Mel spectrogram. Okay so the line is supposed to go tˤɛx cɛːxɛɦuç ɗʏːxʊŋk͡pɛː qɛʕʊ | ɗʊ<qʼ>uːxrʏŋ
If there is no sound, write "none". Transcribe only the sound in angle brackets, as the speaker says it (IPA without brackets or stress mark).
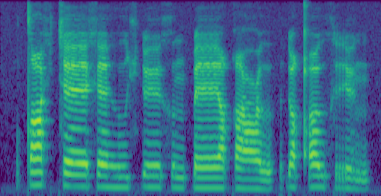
qʼ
